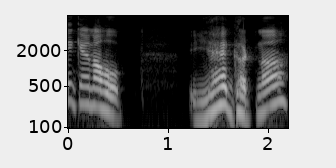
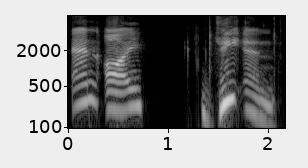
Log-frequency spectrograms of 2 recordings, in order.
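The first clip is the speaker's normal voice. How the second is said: slow spelling; slower than usual. Shown as a demonstration. Teacher slowly spelling for students to note down. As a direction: slowly spell each letter out. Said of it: "students note कर लीजिए".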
